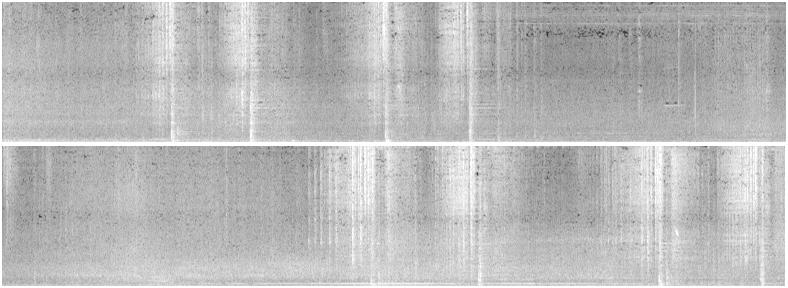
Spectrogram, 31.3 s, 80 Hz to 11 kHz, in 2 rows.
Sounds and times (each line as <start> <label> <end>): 13.7 cars passing by 31.3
